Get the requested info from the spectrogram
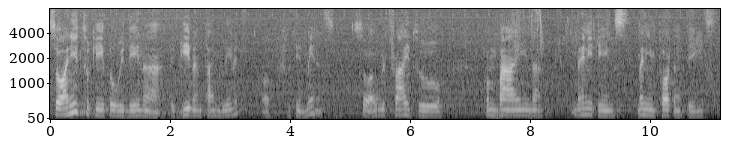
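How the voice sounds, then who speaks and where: Speaking at a fairly slow pace with long, frequent pauses, a man with an Italian accent and a medium pitch shows ordinary pitch variation, with audible room echo and noticeable background noise. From Italy. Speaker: economics professor. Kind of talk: conference keynote speech. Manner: hesitant, many filler sounds.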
